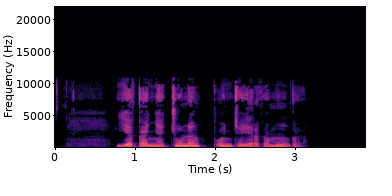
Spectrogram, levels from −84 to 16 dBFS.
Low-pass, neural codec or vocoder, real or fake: 10.8 kHz; none; real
